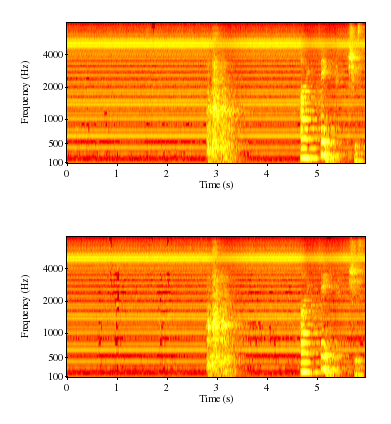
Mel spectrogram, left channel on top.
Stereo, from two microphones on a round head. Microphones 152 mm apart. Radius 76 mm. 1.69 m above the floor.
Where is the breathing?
5° right (ahead or behind), 1.2 m.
